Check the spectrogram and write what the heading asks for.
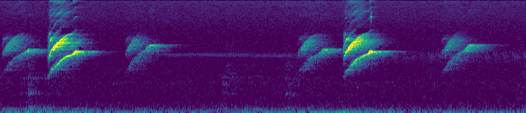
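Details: Canary from a recording of long-rolling song used to prompt other canaries to sing; short high chirps with sharp upward and downward slurs, in two brief bursts separated by quiet.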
